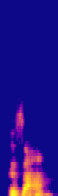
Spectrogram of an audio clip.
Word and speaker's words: Kazan: Kazan.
